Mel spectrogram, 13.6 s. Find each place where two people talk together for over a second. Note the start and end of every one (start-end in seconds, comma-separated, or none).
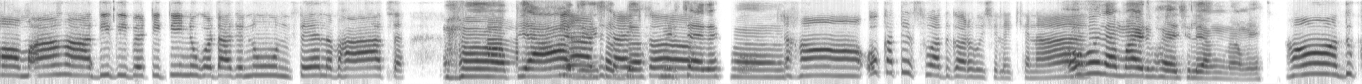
6.1-7.9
